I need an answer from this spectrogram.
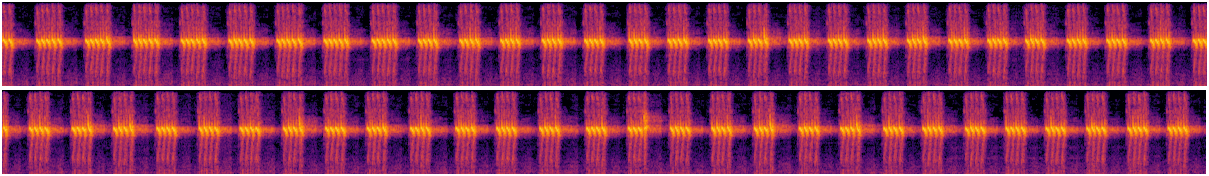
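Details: Cricket recorded as masteran, a tutor track for pleci (white-eye) songbirds to copy: a steady run of short, bright, high-pitched chirps, about four per second, evenly spaced and unbroken, with no other sounds.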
